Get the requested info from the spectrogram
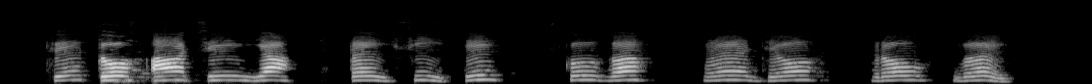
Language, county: Lithuanian, Klaipėda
